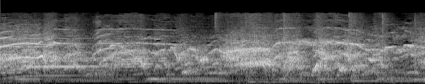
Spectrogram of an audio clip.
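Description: Several men shouting and yelling loudly and excitedly, reacting as a birthday boy's face is shoved into his cake (the Mexican 'mordida' prank).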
